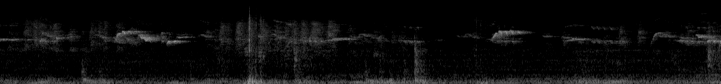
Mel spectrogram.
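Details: European goldfinch, one of two white-throated birds being tried with a mate: bright, liquid twittering phrases in short bursts, with sharp clicks and soft wing flutters between them.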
